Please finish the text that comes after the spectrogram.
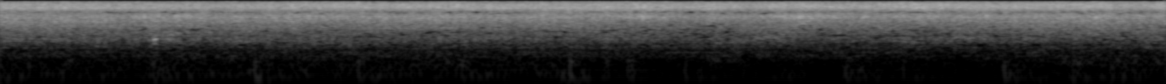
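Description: Mutton frying with onions in a pan over a medium-low flame while being stirred, giving a steady, fairly quiet sizzling hiss that runs unbroken through the whole stretch with no voices.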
